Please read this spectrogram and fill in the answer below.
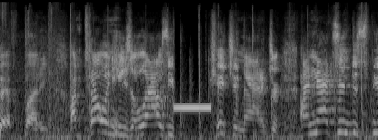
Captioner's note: beep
